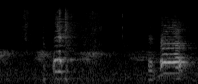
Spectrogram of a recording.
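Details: Hen cackling after laying an egg: two short, nasal, level calls about a second apart, the second longer and louder, over a quiet background.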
